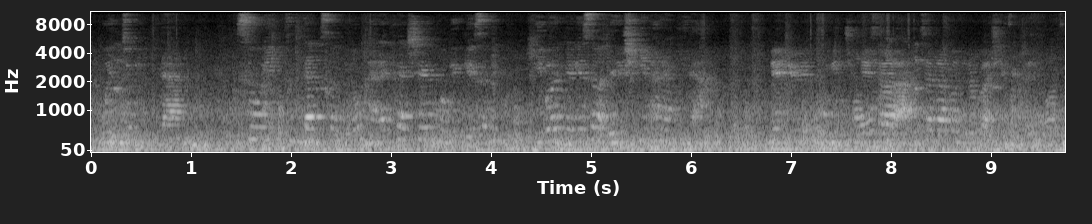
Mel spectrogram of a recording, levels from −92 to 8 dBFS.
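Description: No technical faults can be heard anywhere in this recording.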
